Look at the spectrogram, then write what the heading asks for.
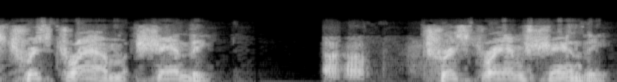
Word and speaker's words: Tristram Shandy: right right I mean what you want to say is Tristan's shanty but that's not how it's pronounced it's Tristram Shandy uh-huh Tristram Shandy it's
